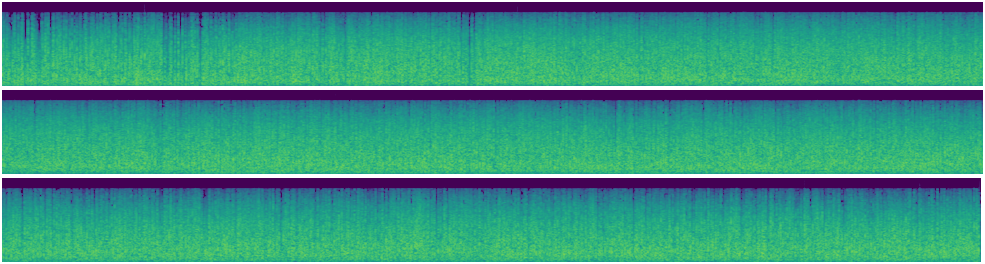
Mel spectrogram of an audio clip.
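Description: Steady road and wind noise of a car driving at speed, heard from inside the car.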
